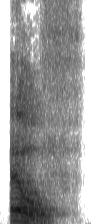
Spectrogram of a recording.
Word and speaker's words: elf: 11 is elf, right? So like you are saying L and F.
